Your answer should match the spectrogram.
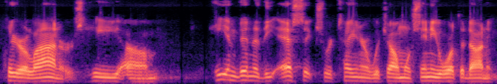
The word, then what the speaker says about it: Essix: He invented the Essex retainer, which almost any orthodontic knows, and they spell it ESSIX, but it really is S to the 6th power, which stands for Sheraton Superior Stability for the Social 6.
